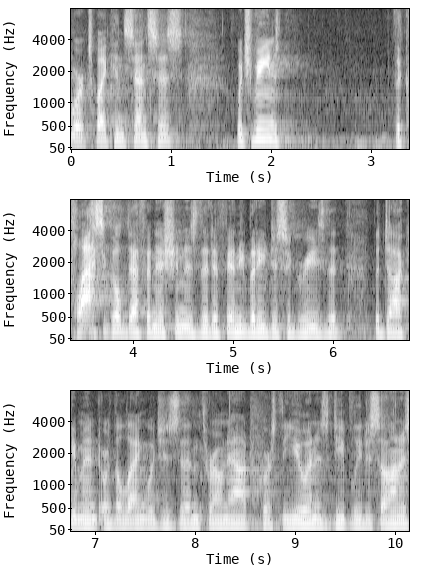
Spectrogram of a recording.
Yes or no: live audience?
yes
